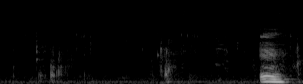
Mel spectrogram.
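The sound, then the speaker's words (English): Someone drinking a thick, chunky juice that is half sea moss: faint sips and gulps over quiet room noise, ending in a short, loud, voiced swallow or satisfied exhale. “Ooh, I gotta drink some of it down. It's gonna spill.”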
